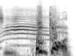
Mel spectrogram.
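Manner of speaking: shrieking jump scare yelp; startled scream. Real, not acted. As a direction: scream as the cat pops up. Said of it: "that was loud".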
